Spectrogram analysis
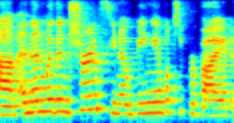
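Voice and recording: A woman speaks at a fast pace. Her tone is bright and sharp.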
